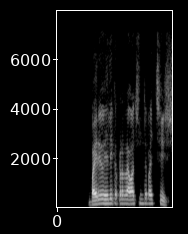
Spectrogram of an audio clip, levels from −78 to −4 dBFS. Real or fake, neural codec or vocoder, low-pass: real; none; 7.2 kHz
